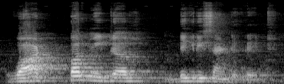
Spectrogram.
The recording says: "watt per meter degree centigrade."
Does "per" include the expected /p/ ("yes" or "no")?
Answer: yes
